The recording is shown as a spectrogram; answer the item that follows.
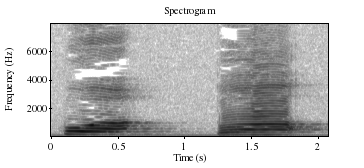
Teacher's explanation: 뽀보다는 어가 더 강해야 돼요.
